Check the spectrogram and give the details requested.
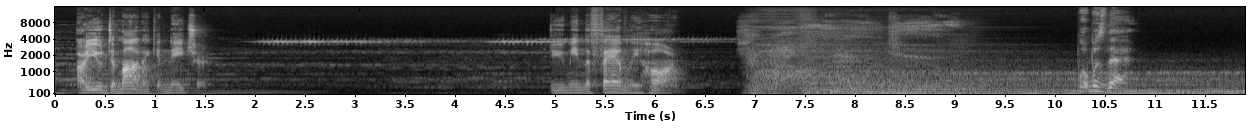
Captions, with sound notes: Are you demonic in nature? Do you mean the family harm? (demonic voice) - What was that?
